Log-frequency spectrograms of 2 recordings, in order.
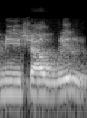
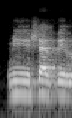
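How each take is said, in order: First: The r is pronounced heavy and thick. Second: The r is pronounced light and thin. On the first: The speaker calls it wrong. "Tak boleh baca mi syarril" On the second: The speaker calls it right. "tu baca baca dengan nipis lah"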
